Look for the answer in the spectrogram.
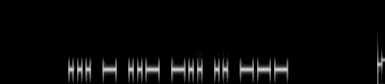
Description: Morse code, heard as a keyed tone, about 27 wpm, 700 Hz. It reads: STUDIO
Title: Sentences from Top 1200 Words - New Word Drill Alt - 28wpm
